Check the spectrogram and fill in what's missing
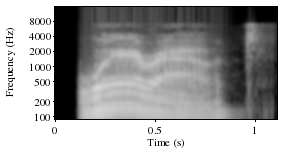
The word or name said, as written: wearout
